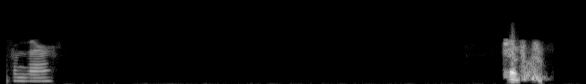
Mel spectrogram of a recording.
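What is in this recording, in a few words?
Simulcast police department, scanner audio trunk; Mesa Simulcast; MESA PD 2 Centrl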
